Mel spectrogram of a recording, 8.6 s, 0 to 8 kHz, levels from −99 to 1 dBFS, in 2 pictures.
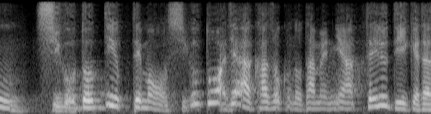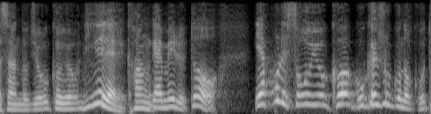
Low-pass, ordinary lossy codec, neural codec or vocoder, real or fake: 7.2 kHz; none; codec, 16 kHz in and 24 kHz out, 0.4 kbps, LongCat-Audio-Codec, fine tuned four codebook decoder; fake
